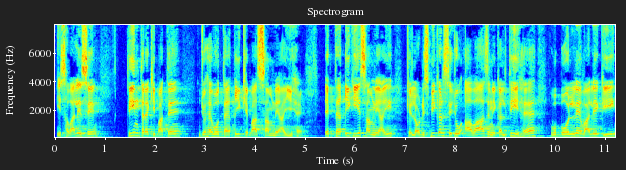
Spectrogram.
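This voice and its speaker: Male cleric, slightly higher-pitched, formal and didactic religious lecturer, recorded with clear room echo. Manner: didactic, methodical, formal Urdu-laden diction. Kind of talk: religious lecture, explanatory sermon. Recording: roomy, echoing sound.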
